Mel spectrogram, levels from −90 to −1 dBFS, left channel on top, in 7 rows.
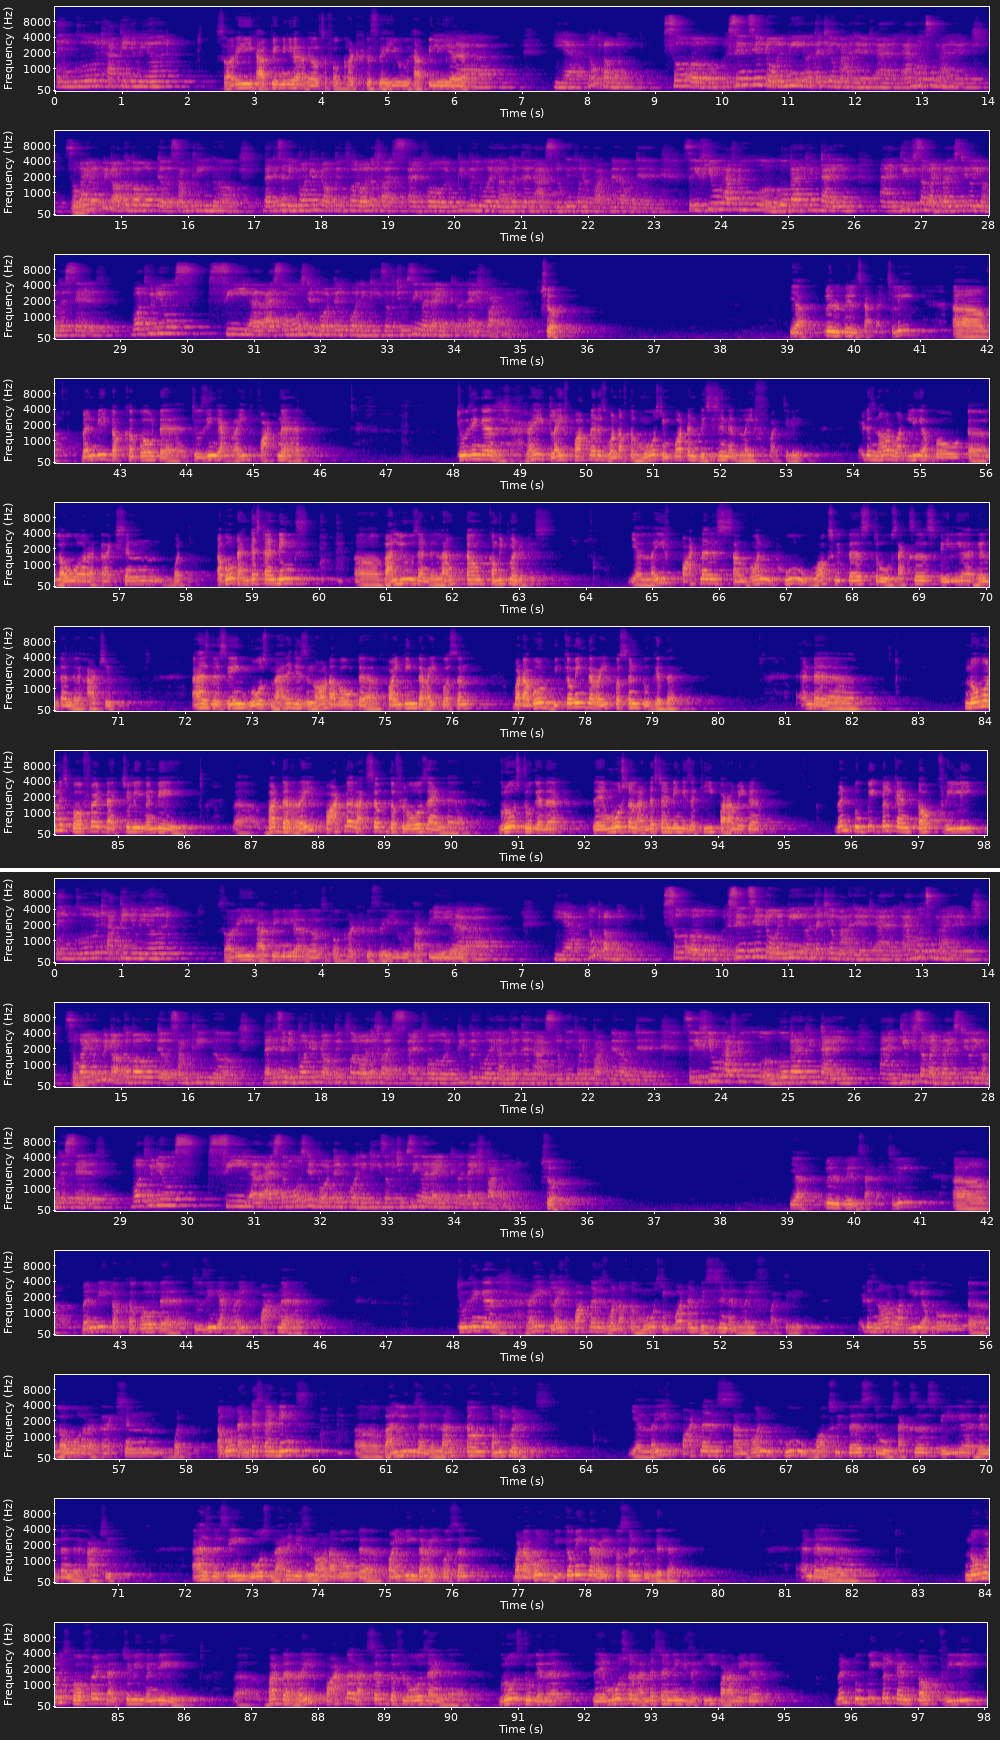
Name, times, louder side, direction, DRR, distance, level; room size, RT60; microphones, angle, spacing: voice 1, 0.0-1.7 5.6-6.7 7.0-7.1 7.5-8.6 9.1-13.9 14.2-28.7 29.1-30.1 30.3-34.9, equal, 80° right, -8 dB, 2.6 m, -37 dB
voice 2, 2.5-6.2 14.2-14.5 35.3-35.6 39.0-40.9 41.5-42.0 42.4-45.7 48.1-53.2 54.1-58.0 58.5-59.8 60.3-63.3 64.6-70.9 72.1-76.3 76.9-79.4 81.2-82.1 83.7-86.0 86.7-90.2 90.7-91.7 92.1-94.7 95.8-97.8, left 4 dB, 55° left, 3 dB, 0.4 m, -29 dB
19.5 x 9.6 x 2.9 m, 1.3 s
head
